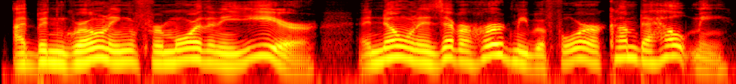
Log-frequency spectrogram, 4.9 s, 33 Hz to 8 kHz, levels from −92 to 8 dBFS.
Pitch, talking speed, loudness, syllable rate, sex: 140 Hz, 255 wpm, -18 LUFS, 6.0 syllables/s, male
